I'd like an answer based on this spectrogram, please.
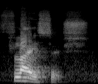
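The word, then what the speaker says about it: fleißig: known as asset so the pronunciation of this character is double s we call it flyswish that means hardworking old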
